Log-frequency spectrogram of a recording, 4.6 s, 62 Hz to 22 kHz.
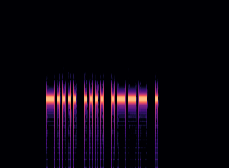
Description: Morse code, heard as a keyed tone, about 23 wpm, 700 Hz. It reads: 6HJE
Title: Four Challenging Letter-Number Combinations 22wpm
